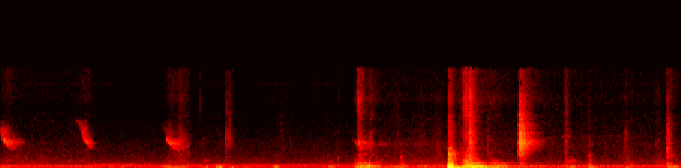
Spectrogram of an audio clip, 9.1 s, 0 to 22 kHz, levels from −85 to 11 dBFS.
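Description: A short glitch breaks into the speech twice, first from 4.91 to 4.95 s and again from 8.41 to 8.45 s, each lasting roughly 35 ms. Both are damaged data in a compressed stream. Bytes in the encoded file were lost or corrupted at those points, so the decoder misread those frames, lost its place in the bitstream and had to hunt for the next valid frame header before normal decoding could resume.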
